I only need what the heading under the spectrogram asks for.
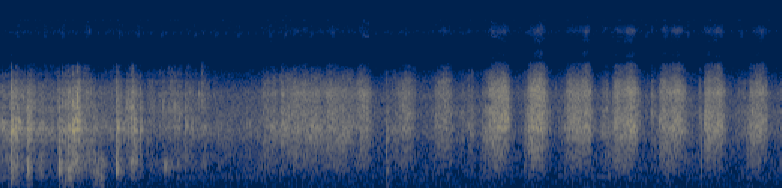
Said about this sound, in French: Alors on prend l'éponge et on n'hésite pas. On passe dans tous les coins, dans le sens circulaire.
